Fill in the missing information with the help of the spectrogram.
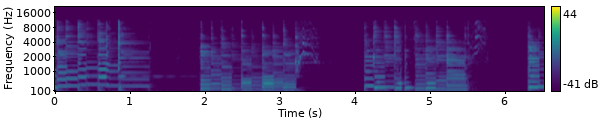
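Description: Background music: short phrases of quick plucked-string notes, about two seconds apart, with brief silences between them.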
